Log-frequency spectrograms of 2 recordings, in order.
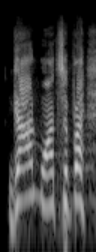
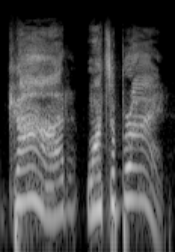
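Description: First: Higher, with the weight on "bride"; stress on bride. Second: Slow, drawn-out emphasis on God; slow emphatic. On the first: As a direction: hit the word bride. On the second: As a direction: lean hard and slow on God. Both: Shown as a demonstration.

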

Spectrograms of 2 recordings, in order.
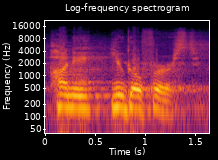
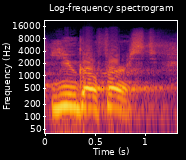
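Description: First: The cowardly husband pretending to be noble, lightly voiced; mock-noble husband to his wife, deadpan; mock heroic. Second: Each word of "You go first" slow and weighty, with a falling stress on go; a preacher's solemn slow charge; slow emphatic command. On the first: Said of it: "those noble, heroic words". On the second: Shown as a demonstration. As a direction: lay down "You go first" as a firm rule, very slowly.

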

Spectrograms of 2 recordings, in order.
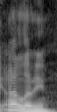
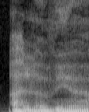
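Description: First: Said in the usual way. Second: Much lower, sneering "I love you."; mocking deep voice. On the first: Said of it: "Or you can say". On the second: Shown as a demonstration. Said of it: "you can say".

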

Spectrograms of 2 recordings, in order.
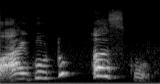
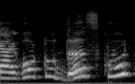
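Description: First: "a" set apart and stressed before school. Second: "the" picked out before school; stress on THE. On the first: Teacher showing French needs an article, stress on "a". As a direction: punch the added article "a". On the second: Teacher showing French needs an article, stress on "the". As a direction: lean on the added article "the". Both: Shown as a demonstration. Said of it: "Every noun has to be preceded by an article".

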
